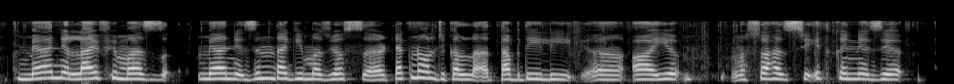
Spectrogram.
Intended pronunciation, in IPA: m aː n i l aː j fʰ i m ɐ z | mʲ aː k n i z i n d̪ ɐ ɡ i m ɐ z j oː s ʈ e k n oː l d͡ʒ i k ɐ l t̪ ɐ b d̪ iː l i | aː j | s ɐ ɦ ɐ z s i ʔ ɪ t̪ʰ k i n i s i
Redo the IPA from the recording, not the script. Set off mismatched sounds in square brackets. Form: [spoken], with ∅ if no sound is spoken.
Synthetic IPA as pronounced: m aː n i l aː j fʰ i m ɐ z | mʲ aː [∅] n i z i n d̪ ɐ ɡ i m ɐ z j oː s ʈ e k n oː l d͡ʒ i k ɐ l t̪ ɐ b d̪ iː l i | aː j | s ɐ ɦ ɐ z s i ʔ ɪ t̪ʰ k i n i [z] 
